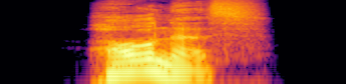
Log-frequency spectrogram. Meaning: genitive singular of Horn
- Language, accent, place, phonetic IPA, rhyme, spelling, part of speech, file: German, Germany, Berlin, [ˈhɔʁnəs], -ɔʁnəs, Hornes, noun, De-Hornes.ogg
